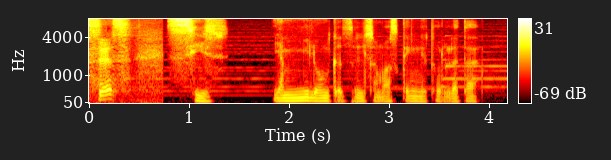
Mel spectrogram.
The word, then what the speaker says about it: CIS: Yes, it's pronounced sis.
